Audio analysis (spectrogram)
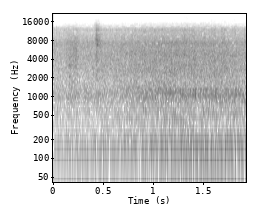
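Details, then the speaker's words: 1996 Chevy dually V8 started after the fuel pump was checked with a relay jumper: a smooth, even low rumble at steady idle with no misses, ticks or whine; healthy idle with no fuel leaks. "All right! Sounds good. Checking for uh for fuel leaks, which I don't see."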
